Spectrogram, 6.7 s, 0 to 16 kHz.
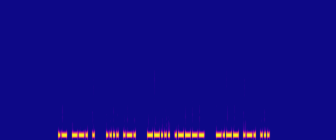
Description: Morse code, heard as a keyed tone, about 34 wpm, 700 Hz. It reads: AGE HR 71 YRS
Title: Practice QSO - Exchange 3 - More Info - 35wpm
